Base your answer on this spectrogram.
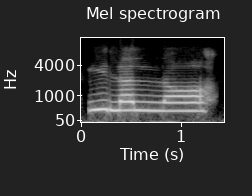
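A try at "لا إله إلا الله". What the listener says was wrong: Remember not to elongate the la because it simply has a fatha, and elongate this a little bit more, this lam, elongate it a bit more because of the vertical fatha. La ilallah.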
